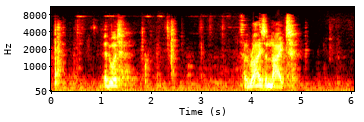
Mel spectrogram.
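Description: A man answers calmly.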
